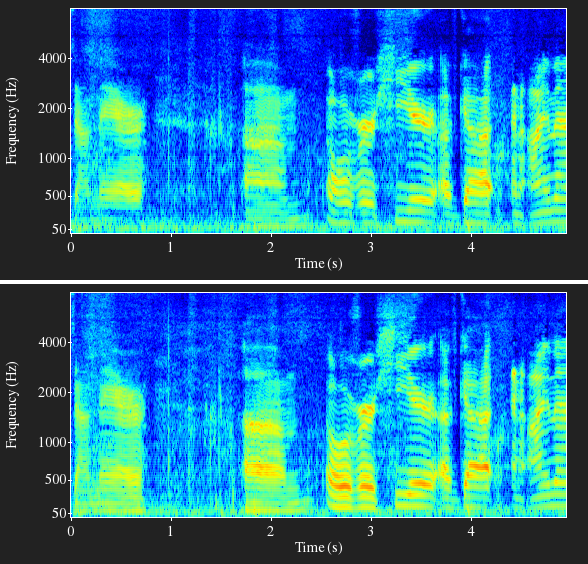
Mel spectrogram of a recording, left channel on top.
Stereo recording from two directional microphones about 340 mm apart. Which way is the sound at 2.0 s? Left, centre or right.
Centre.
